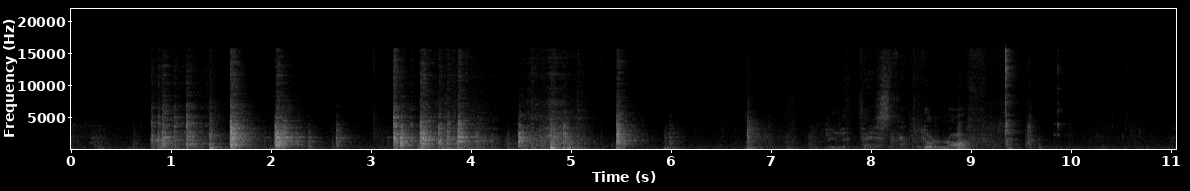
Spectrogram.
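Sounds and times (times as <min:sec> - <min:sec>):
dishes clattering and clinking: 0:00.2 - 0:07.6, 0:09.2 - 0:10.1.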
